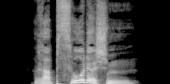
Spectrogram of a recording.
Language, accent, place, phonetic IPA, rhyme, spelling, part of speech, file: German, Germany, Berlin, [ʁaˈpsoːdɪʃm̩], -oːdɪʃm̩, rhapsodischem, adjective, De-rhapsodischem.ogg
- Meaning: strong dative masculine/neuter singular of rhapsodisch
